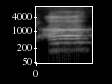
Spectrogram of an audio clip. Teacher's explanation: आप देखेंगे अ कंठ से निकला, तो स्वर में पहला आया अ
